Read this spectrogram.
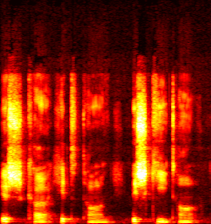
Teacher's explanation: So a lot of times the hit just totally goes away. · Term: contractions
